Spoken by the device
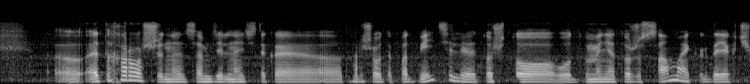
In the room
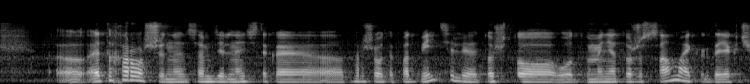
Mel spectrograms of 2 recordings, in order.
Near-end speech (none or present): none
